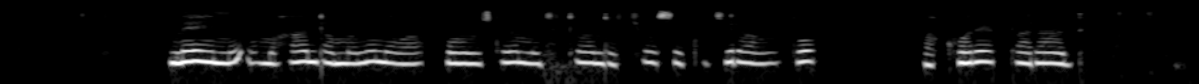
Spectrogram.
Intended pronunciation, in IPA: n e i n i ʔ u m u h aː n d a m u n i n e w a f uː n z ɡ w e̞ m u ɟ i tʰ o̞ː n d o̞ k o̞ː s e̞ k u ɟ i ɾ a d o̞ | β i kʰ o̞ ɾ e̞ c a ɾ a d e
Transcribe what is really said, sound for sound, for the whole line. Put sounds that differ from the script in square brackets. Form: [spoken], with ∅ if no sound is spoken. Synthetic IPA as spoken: n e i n i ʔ u m u h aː n d a m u n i n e w a f uː n z ɡ w e̞ m u ɟ i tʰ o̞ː n d o̞ [c] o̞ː s e̞ k u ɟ i ɾ a [ɡ] o̞ | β [a] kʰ o̞ ɾ e̞ [p] a ɾ a d e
